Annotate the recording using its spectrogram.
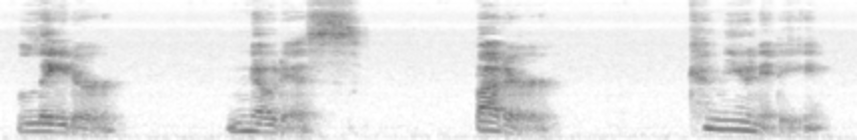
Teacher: the tapped T occurs between vowel sounds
